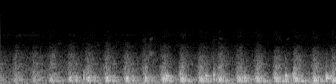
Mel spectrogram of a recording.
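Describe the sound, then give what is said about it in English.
Someone knocks on the door of Mallory's house in the evening, a rapid, steady series of dull, low thuds that continue for several seconds without pause, fairly loud, with no voices. “Yeah, someone at the door.”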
